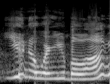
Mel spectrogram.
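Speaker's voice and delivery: fast, loud, laughing jeer; gloating rich man, laughing; smug taunt. Acted. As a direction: sneer it down at the beggar.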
